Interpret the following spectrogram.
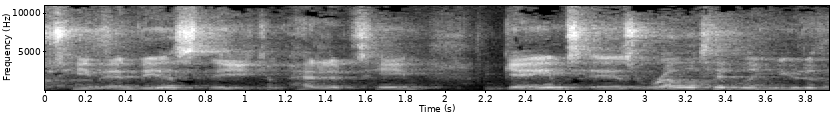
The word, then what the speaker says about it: GAEMS: affiliations and biases with the games company which is spelled like this as in games a little bit funny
